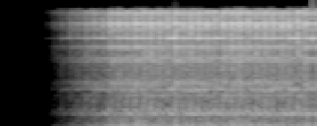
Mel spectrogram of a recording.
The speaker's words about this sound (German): Der Wecker klingelt.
